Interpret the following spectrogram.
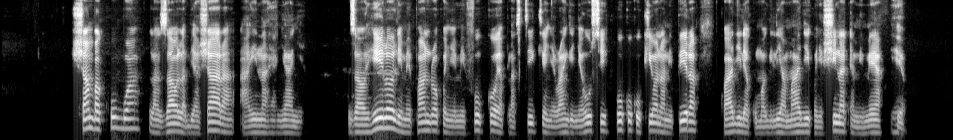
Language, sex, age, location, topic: Swahili, male, 25-35, Dar es Salaam, agriculture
